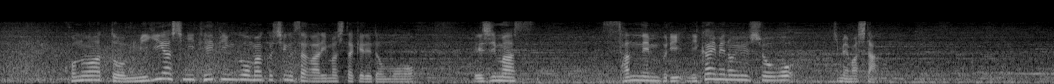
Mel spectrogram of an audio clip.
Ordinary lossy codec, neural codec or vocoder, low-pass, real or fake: none; none; none; real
